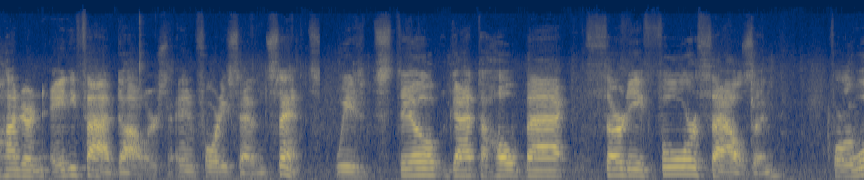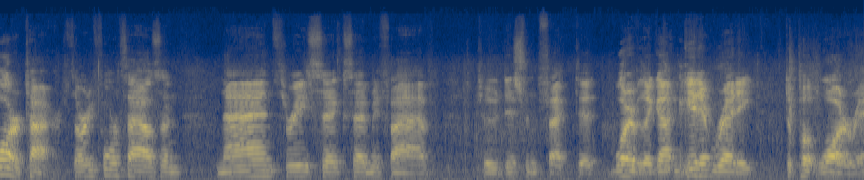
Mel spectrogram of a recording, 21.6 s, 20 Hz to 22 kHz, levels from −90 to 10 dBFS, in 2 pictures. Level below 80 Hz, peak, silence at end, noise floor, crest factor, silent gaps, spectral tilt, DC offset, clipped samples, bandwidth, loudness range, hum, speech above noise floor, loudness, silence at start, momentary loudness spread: -54 dBFS; 0 dBFS; 0 s; -46 dBFS; 20 dB; none; -4 dB/octave; under 0.1%; under 0.1%; 16 kHz; 6 LU; none; 27 dB; -19 LUFS; 0 s; 14 LU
